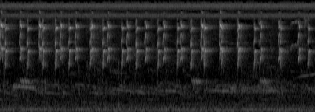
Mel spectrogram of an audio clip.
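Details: Rapid squirrel chattering: short, harsh, bright chucks repeated nearly three times a second in irregular bursts, with a low faint whistle sliding beneath the calls.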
